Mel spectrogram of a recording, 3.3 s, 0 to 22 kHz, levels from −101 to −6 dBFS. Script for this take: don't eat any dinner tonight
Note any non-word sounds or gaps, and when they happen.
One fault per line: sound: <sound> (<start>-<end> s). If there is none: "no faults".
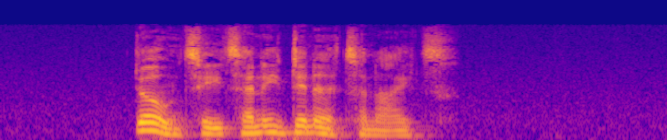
no faults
